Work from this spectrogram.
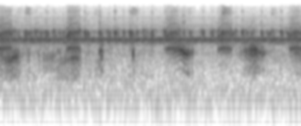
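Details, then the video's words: Pond frogs at a pond giving scattered croaks, some short and clicky, one a brief rising creak, against a steady high cricket drone. "Pond Frogs & Cricket Sounds"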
